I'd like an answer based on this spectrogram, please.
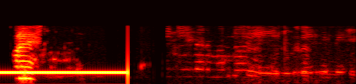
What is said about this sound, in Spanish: llamada está siendo transferida y se cobrará al terminar los tonos.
